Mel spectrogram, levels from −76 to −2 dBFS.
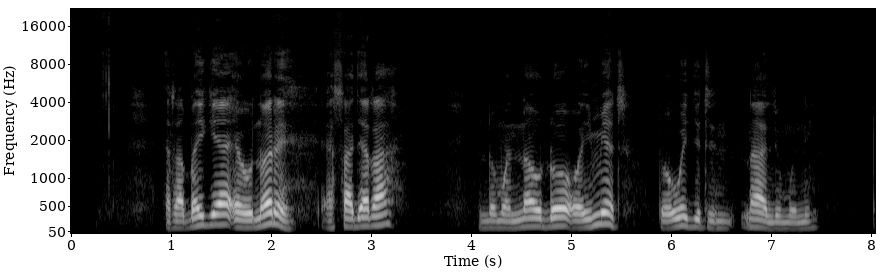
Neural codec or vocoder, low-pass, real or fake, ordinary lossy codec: vocoder, 44.1 kHz, 128 mel bands, Pupu-Vocoder; none; fake; none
